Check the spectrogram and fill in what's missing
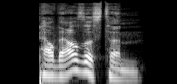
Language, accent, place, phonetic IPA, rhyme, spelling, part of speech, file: German, Germany, Berlin, [pɛʁˈvɛʁzəstəm], -ɛʁzəstəm, perversestem, adjective, De-perversestem.ogg
- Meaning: strong dative masculine/neuter singular superlative degree of pervers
